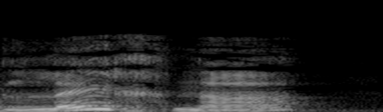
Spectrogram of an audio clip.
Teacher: So in the word lechna, we have two syllables, the first closed with a stressed long vowel in it. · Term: silent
